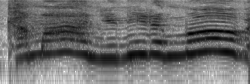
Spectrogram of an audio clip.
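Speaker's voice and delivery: high, loud motherly urging; retold yelling. Mom pushing daughter to move, retold yell. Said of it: "And she's yelling at me".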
